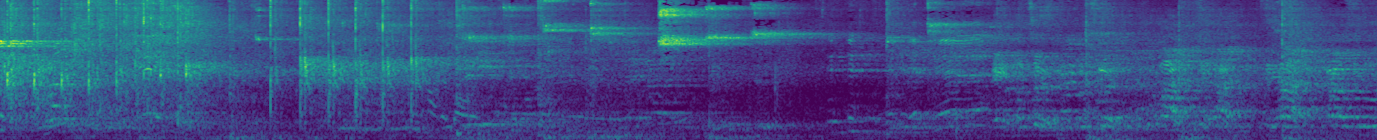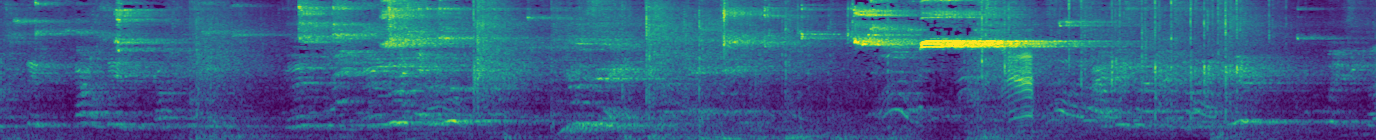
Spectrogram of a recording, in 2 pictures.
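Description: Children and adults chatter and call out around the court.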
